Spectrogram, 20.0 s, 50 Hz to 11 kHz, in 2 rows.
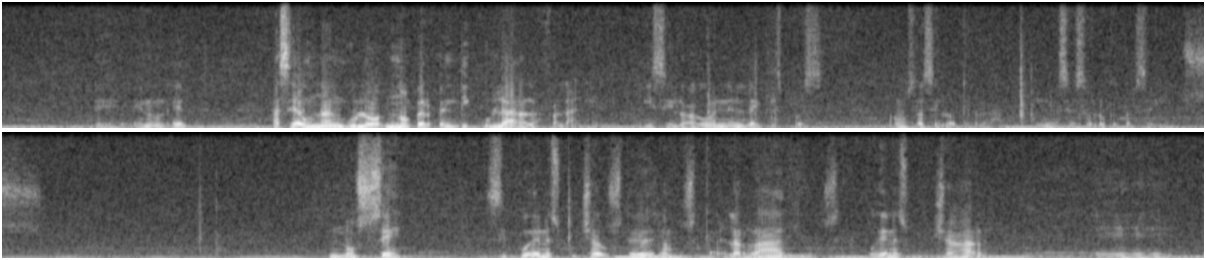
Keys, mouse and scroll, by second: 4.7-5.9 drag, 6.3 ctrl+z, 7.5-8.7 middle drag, 8.5 Tab, 9.1-10.0 scroll down 1, 10.0-10.5 scroll up 1, 10.9 scroll up 1, 11.7 Tab, 12.9-14.0 middle drag, 14.5 shift+right click, 14.9 shift+right click, 15.7 shift+middle click, 16.9 scroll up 1, 17.0-18.4 middle drag, 18.4 scroll up 2, 19.2 middle click, 19.3 scroll up 1, 19.4 middle click, 19.7-20.0 scroll down 1.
